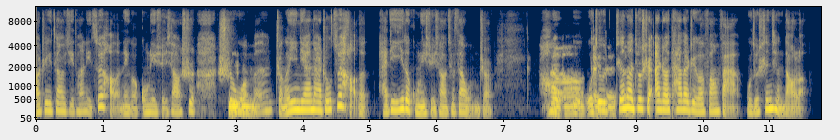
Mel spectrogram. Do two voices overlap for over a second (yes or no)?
yes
